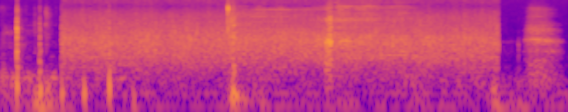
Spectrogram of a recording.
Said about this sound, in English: Applause button.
